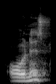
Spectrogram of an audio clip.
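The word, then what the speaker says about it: honest: ही इज ही इज ऑनेस्ट मैन ये जो ऑनेस्ट मैन है यहां पर एच साइलेंट है इसमें एच साइलेंट है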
